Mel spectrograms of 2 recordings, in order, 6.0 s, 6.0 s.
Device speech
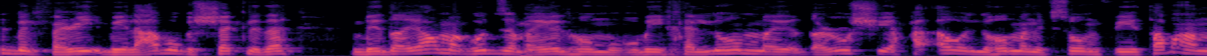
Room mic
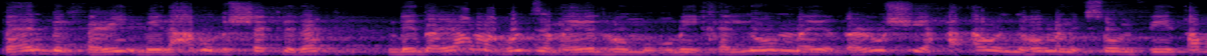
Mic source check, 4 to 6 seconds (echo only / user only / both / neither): echo only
